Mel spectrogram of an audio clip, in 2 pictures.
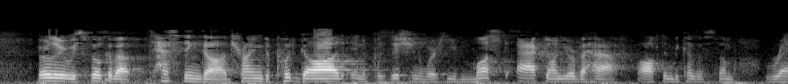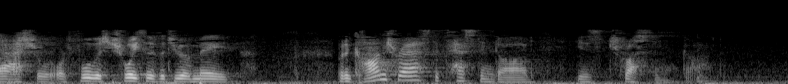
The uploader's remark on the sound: This sermon on Luke 12:13-21 was preached at Providence Church.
